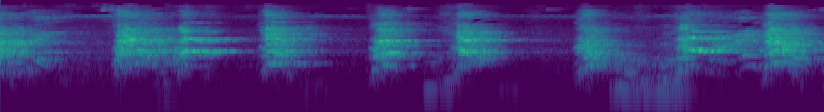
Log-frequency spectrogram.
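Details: Golden retriever dog at night before sleep, playing with its owner; a run of short, sharp barks in quick pairs and singles with brief pauses between them, plus a faint low voice underneath.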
